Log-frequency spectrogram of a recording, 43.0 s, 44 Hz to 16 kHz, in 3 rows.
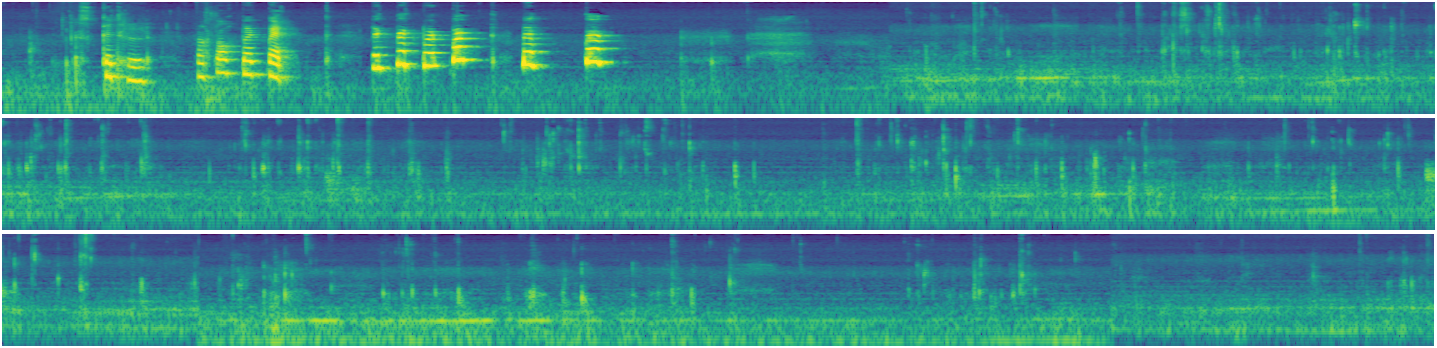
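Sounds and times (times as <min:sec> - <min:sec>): chewing and crunching food: 0:08.9 - 0:39.9, 0:40.7 - 0:42.9.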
